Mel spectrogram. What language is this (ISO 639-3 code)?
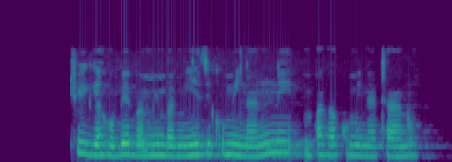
swa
